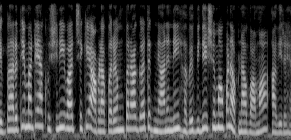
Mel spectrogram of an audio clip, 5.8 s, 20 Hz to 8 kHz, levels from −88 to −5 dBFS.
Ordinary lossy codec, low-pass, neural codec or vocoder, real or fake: none; 7.2 kHz; codec, 24 kHz, 6 kbps, HILCodec; fake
